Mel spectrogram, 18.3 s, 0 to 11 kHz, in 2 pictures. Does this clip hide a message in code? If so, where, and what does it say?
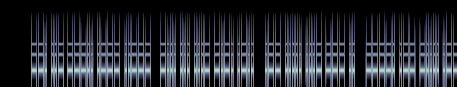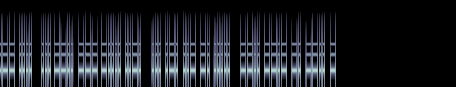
Yes: Morse code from 0.6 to 15.9 s, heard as a keyed tone, hand-sent with a paddle, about 35 wpm, 650 Hz. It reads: GU8J2 BSVCL W5VOI 9W61H SZO6F SRUN5 ZQNZT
